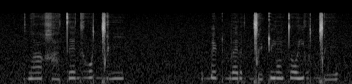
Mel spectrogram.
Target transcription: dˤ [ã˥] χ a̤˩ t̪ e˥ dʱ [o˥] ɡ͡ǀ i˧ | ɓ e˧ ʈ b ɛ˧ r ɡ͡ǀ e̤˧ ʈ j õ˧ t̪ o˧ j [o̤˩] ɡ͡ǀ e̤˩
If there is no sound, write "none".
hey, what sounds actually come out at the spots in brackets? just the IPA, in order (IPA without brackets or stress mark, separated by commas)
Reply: ã˧, o˥, o̤˥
